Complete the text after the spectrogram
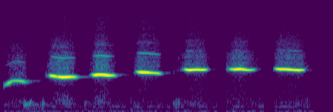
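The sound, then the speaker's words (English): An eerie human whistle from a man: seven short, evenly spaced notes that climb gradually in pitch, clear, with no talking. “The cracking bones and his whistle can be heard far away when he is close by.”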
